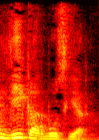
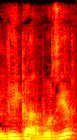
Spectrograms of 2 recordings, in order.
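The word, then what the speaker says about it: Le Corbusier: जैसे कि अगर हम पंजाब गवर्नमेंट की बात करें, उन्होंने एक आर्किटेक्ट हुआ करते थे फ्रेंच आर्किटेक्ट जिनका नाम है ली कार्बोसियर। क्या नाम है?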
